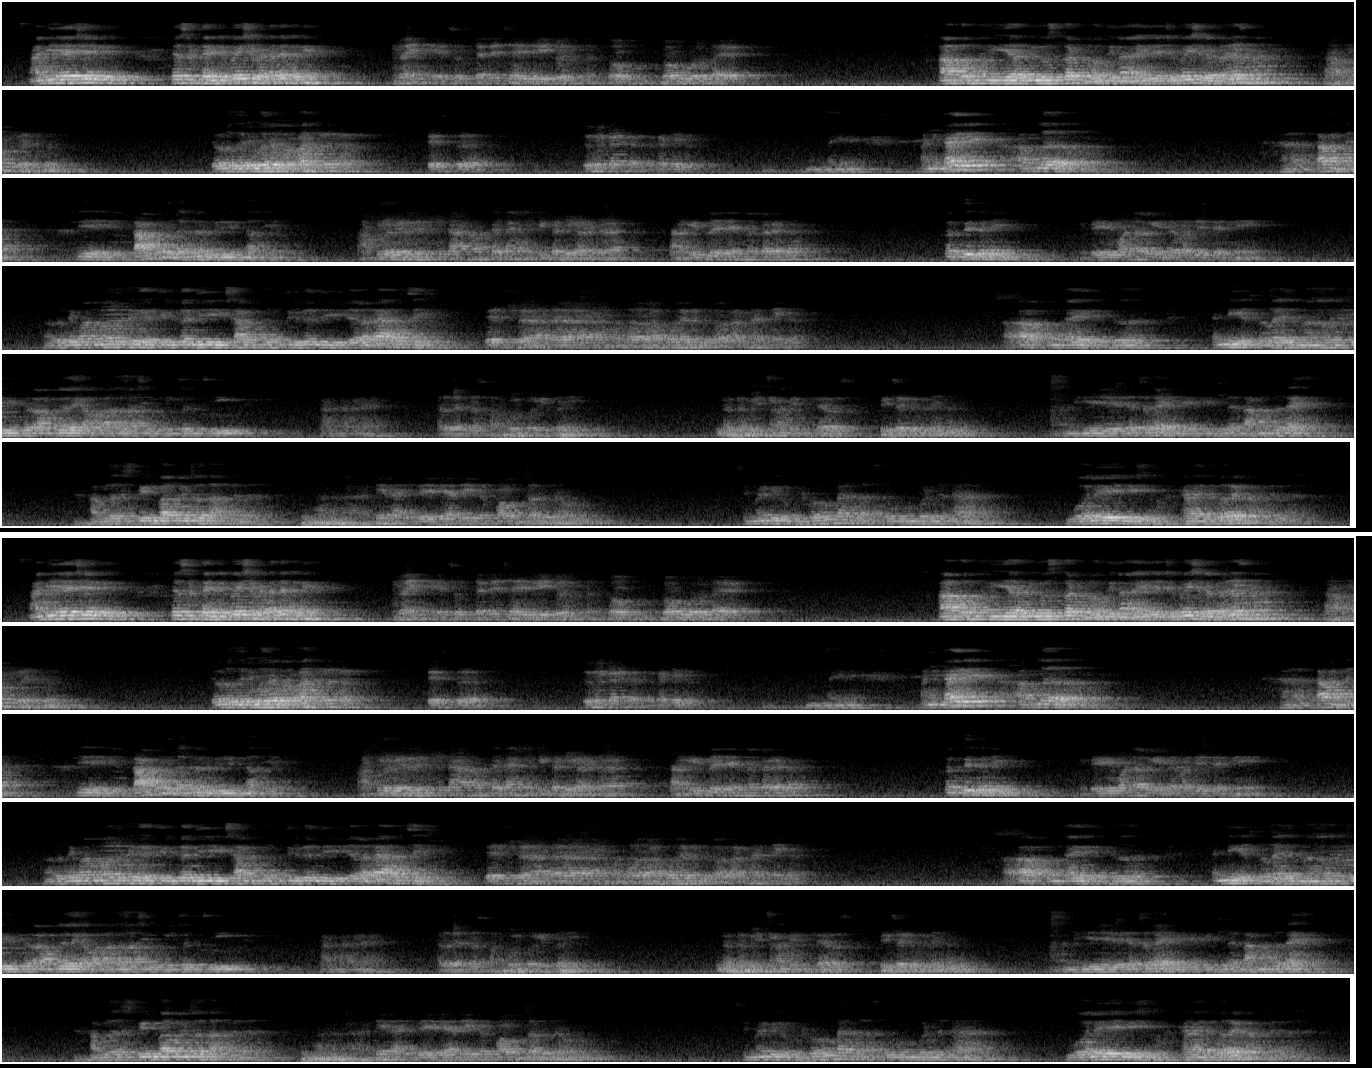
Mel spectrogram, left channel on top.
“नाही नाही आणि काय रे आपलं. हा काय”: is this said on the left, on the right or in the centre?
Right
